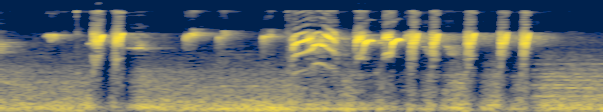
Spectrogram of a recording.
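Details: Brown-throated sunbird song meant to lure birds and prompt them to sing; thin high chips and a short burst of fast, sharp high notes in quick succession.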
